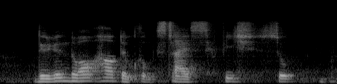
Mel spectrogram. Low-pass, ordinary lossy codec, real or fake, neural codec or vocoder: none; none; fake; codec, 16 kHz, 0.8 kbps, ZipCodec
